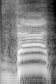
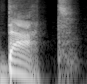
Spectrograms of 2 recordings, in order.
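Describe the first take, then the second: First: The word begins with a soft th sound. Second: The word begins with a hard d sound. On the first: "It's not that" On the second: "they go D"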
